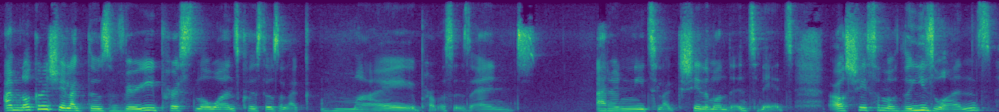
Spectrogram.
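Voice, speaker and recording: A woman's voice: fairly low pitch, expressive, moderate pace. A woman in her early twenties talking casually to camera in a vlog, chatty, with lots of "um" and "like". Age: early 20s. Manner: chatty, many fillers like "um" and "like", laughs lightly. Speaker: vlogger. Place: indoors at night, dim lighting.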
